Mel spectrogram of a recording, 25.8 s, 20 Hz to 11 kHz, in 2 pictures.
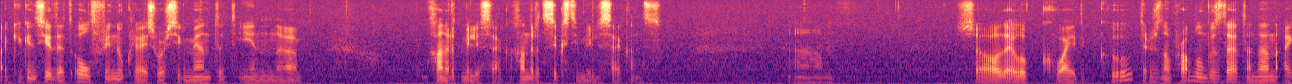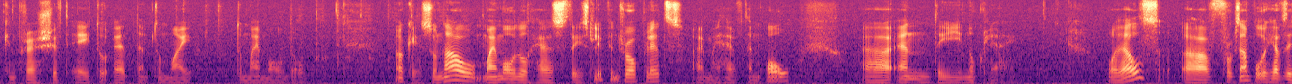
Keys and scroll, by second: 13.7 shift+a, 14.9 ctrl+space, 25.1 w.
